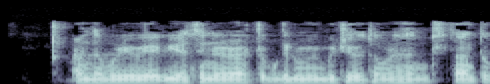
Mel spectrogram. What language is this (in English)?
Bangla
